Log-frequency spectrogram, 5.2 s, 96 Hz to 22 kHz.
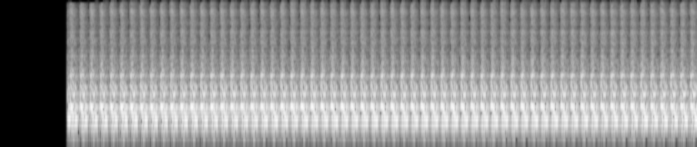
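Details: Washing machine model BW-D8HV: fast, even banging at about three hits per second, continuous and unchanging throughout. Repetitive knocking noise, cause unknown.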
